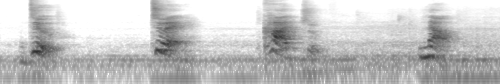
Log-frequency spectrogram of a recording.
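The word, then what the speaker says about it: trois: Now 3 को हम लिखते हैं ट्वाइस. बोलते हैं ट्वे.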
